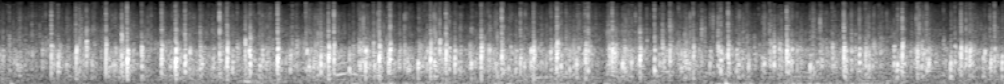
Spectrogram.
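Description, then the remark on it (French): An audience applauds steadily to welcome French Olympic champions, a dense wash of many hands clapping at an even, fairly loud level throughout, with no clear breaks or individual standout claps. “Voilà, ils auront l'occasion de, de, se présenter tout à l'heure, mais on, peut les accueillir avec euh, des applaudissements pour démarrer.”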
